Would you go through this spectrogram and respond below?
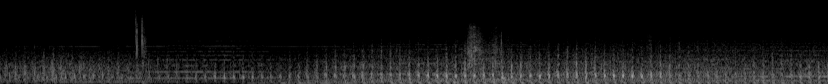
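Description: Helicopter flying overhead in the video game Project Zomboid, a continuous rapid rotor thumping with a steady engine drone that grows slightly louder, interrupted by a few sharp clicks.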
